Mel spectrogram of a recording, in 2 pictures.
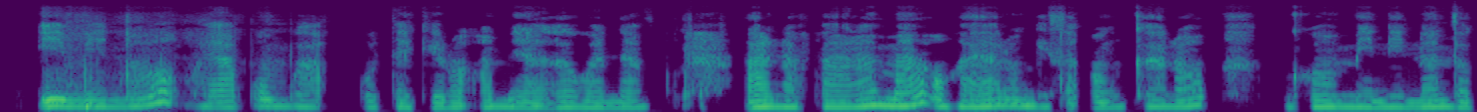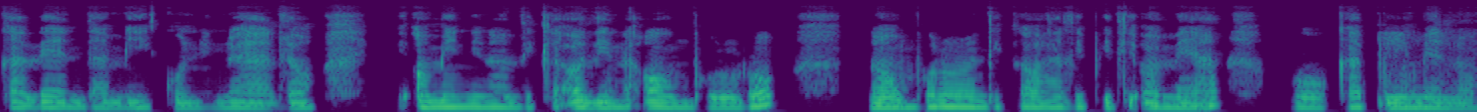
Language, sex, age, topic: Oshiwambo, male, 18-24, agriculture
